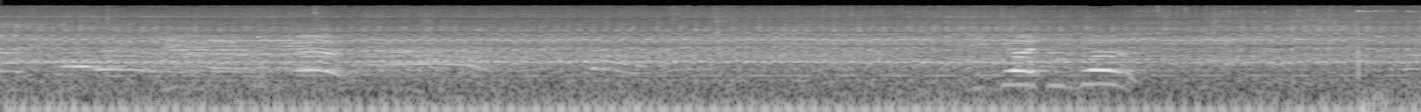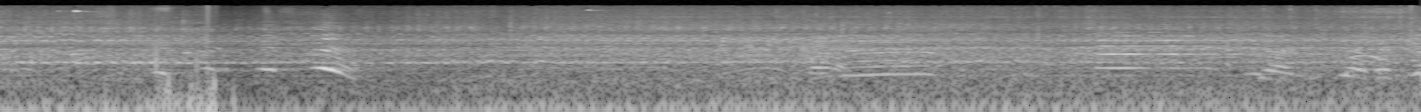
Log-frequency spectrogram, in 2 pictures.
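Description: Street ambience: a steady low engine rumble, as of a vehicle idling, under scattered distant voices. A single low thump comes about eight seconds in.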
